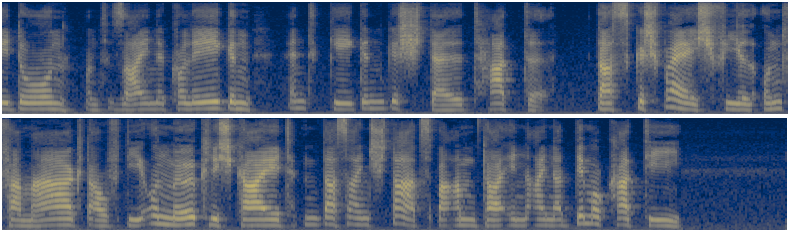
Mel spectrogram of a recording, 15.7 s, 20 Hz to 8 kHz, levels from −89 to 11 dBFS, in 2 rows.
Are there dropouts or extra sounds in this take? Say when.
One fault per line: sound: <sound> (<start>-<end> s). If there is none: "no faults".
no faults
